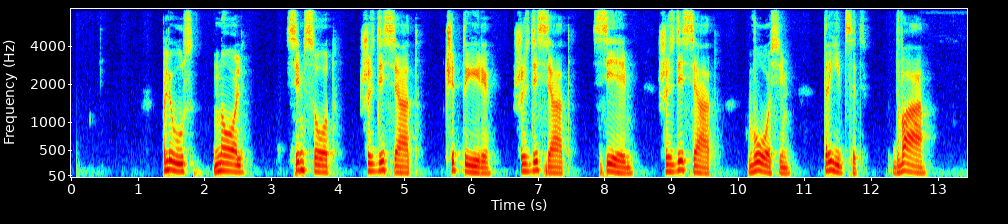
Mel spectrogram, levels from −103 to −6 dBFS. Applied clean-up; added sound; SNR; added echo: none; none; none; none.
